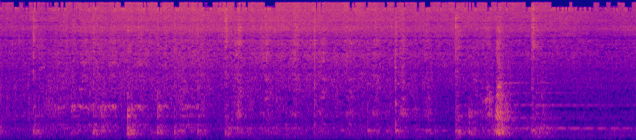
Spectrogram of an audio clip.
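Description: Spice masala sautéing in a pan with dried red chilli powder, ahead of boiled taro stems: a steady hissing sizzle broken by repeated scraping and tapping strokes of a spatula, with no talking.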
